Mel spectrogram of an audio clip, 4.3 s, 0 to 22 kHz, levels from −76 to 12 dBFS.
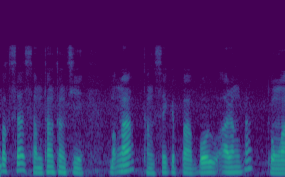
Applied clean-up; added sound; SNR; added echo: none; none; none; none.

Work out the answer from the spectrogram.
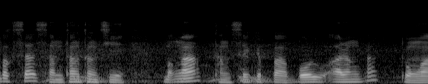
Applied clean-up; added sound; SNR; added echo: none; Cough; 15 dB; none.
